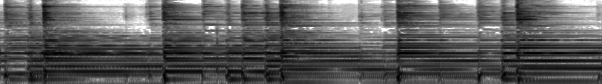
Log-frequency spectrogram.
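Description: Solo acoustic guitar strumming chords, with no voice. There is a strong strum roughly every one and a half to two seconds, each chord left ringing, and lighter strokes in between.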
